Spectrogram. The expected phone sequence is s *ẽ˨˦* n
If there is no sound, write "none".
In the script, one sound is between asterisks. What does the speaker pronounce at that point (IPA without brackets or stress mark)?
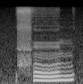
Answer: ẽ˨˦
